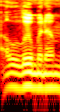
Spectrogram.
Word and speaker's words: aluminum: defense and uh otherwise just pronunciation aluminum versus aluminium both are fine that's all right oh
